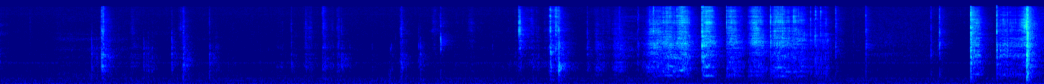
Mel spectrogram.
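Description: A small cardboard-and-plastic toy package being handled and opened: quiet scattered clicks and scraping, then a louder stretch of rubbing and scratching over a couple of seconds, and a pair of sharp clicks near the end.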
